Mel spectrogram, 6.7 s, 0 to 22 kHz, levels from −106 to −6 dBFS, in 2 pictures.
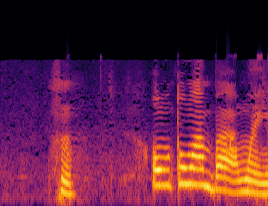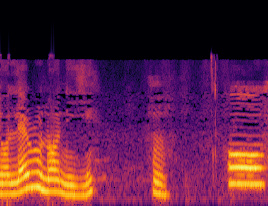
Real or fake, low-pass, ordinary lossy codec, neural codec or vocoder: real; 19.8 kHz; AAC, 24 kbps; none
